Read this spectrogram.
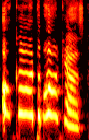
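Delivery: high and fast wail of dread; hurried dream panic. Retold or imitated. Recalling the dream again, a fast high squeal. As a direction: blurt it in a frantic squeal. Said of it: "and it's like".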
